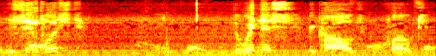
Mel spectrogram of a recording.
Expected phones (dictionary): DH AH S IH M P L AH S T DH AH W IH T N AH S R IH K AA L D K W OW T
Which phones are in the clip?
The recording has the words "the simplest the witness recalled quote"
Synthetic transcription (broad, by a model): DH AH S IH M P L AH S T DH AH W IH T N AH S R IH K AA L D K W OW T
